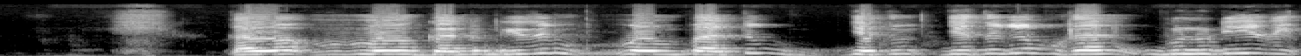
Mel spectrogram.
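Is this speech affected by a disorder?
Yes: cerebral palsy; speaking is difficult.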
